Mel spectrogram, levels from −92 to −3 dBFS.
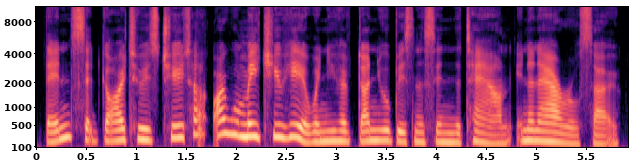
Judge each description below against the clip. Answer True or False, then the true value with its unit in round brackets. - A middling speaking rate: False (255 wpm)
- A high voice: True (205 Hz)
